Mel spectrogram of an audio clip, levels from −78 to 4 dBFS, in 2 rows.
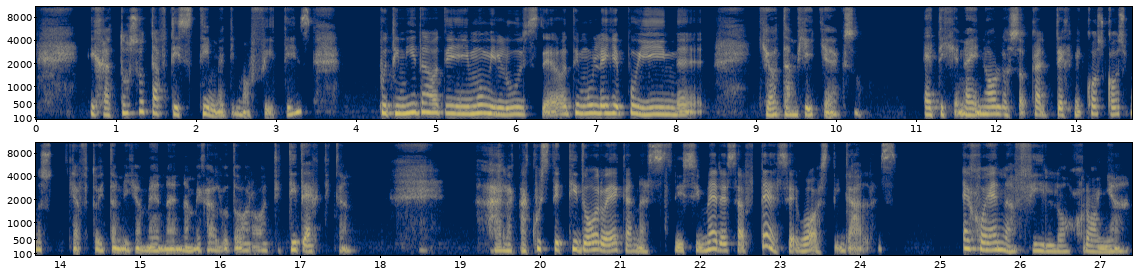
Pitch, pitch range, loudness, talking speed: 215 Hz, 195-235 Hz, -20 LUFS, 120 wpm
